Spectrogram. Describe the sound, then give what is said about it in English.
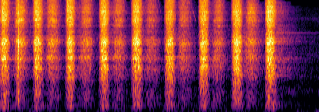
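Bhastrika breathing: many rapid, forceful breaths pushed through the nose in a fast, even rhythm, each a sharp, airy burst, loud and alone. “There's a breath that comes from the East called Bastrika breath, which looks a little bit like this.”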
